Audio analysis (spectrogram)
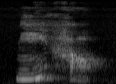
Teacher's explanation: When third tone meets third tone, we're gonna change the first third tone to be a second tone. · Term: Third tone plus third tone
